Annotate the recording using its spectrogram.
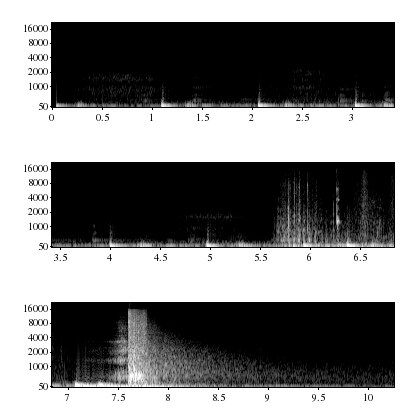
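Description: Produced intro music and sound effects: a low thump about once a second like a heartbeat, a swelling rise, then a loud hit and whoosh about seven seconds in that fades away.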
